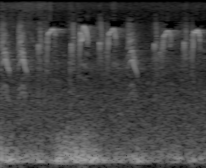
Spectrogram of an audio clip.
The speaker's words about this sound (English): You can hear a background chorus of reed warblers.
